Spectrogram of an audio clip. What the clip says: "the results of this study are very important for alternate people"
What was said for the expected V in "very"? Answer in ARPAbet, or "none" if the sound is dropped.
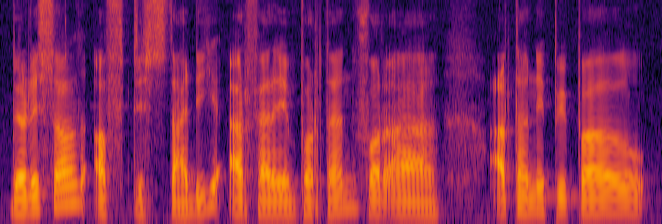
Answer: F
